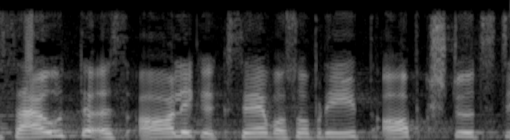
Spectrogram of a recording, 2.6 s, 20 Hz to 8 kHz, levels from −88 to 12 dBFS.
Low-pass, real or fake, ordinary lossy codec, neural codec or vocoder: 7.2 kHz; real; none; none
